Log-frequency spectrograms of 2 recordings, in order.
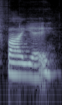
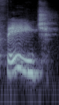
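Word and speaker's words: Fage: And it tells you pronounced Faye. Yeah, so at first I was like phage, whatever, but Faye.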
